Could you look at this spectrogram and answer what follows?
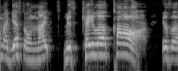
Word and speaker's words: Kyla: I'm so used to saying Kayla, but it's KYLA. But you won't get late for dinner. I want to get your name right. So it is KYLA CARR. Yes, sir. I said it right that time because there's no A in your name.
